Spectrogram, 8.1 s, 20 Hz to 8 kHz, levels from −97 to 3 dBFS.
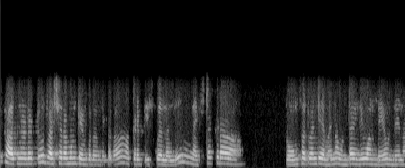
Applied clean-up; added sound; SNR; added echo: none; none; none; none.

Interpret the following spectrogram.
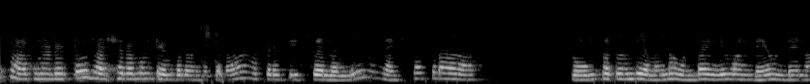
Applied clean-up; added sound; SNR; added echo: neural mask model DeepFilterNet 3.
